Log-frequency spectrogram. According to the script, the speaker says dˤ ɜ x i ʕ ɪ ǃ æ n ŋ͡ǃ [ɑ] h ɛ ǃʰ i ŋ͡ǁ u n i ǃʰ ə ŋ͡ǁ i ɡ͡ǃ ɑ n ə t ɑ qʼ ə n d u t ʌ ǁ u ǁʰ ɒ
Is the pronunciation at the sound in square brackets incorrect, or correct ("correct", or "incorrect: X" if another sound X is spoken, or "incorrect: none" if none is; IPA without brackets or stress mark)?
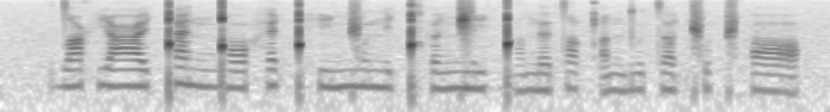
incorrect: ɔ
